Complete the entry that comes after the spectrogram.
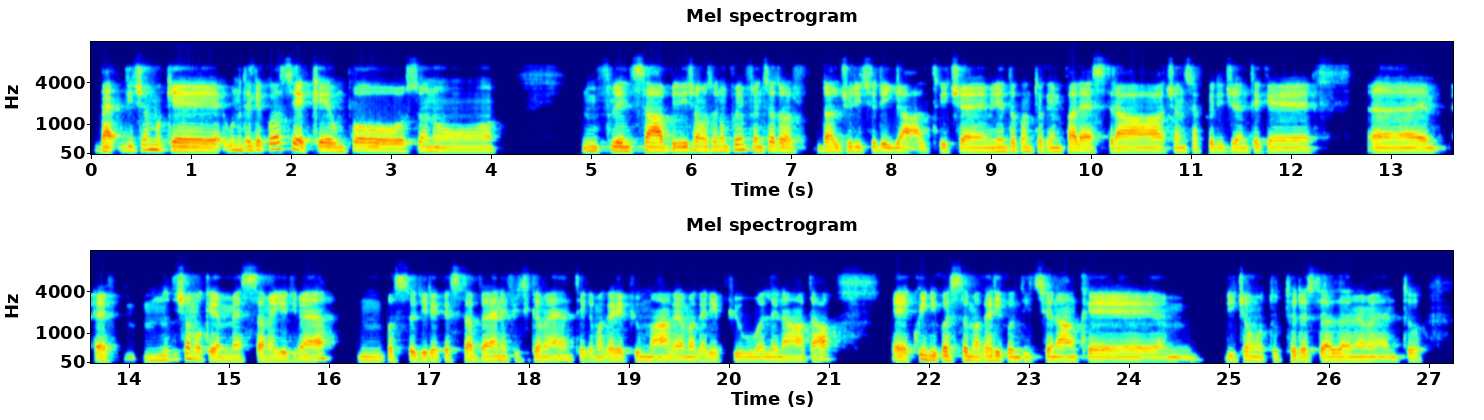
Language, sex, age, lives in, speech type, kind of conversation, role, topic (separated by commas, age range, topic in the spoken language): Italian, male, 25-29, Italy, conversation, advice, user, Come posso mantenere la motivazione per l’allenamento nel tempo?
